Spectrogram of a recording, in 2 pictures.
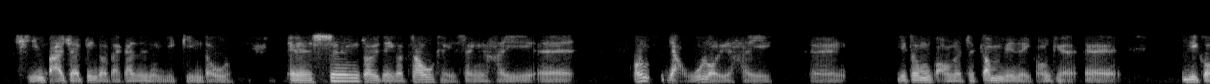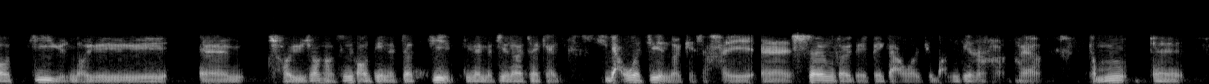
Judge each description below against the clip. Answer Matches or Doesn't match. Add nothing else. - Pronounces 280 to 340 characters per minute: Doesn't match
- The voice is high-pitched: Doesn't match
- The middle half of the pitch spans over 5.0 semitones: Matches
